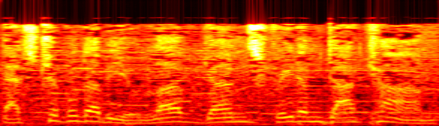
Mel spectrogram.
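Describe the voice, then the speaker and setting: A man reading a scripted advertisement in a measured, promotional manner. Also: medium pitch. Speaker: ad announcer. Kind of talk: scripted ad read. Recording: voice over loud guitar music.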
